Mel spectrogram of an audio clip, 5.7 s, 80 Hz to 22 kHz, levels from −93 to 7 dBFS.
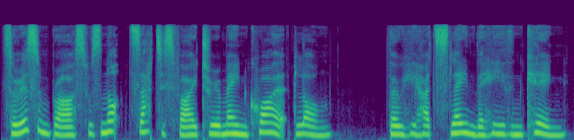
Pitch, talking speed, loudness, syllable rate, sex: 215 Hz, 165 wpm, -18 LUFS, 4.3 syllables/s, female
